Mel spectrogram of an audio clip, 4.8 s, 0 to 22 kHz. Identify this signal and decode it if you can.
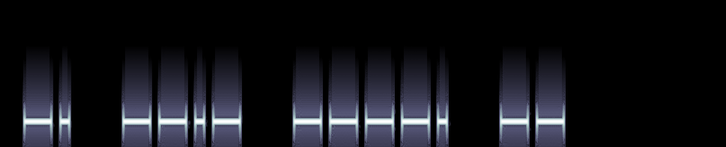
Morse code, heard as a keyed tone, about 20 wpm, spaced as for 14 wpm, 700 Hz. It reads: NQ9M
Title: USA Call Signs - 2x Character Spacing - 20wpm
